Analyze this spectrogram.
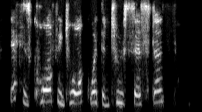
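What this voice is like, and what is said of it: Put-on New York-Texas accent. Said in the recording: “my New York accent ... mixed with Texas”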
